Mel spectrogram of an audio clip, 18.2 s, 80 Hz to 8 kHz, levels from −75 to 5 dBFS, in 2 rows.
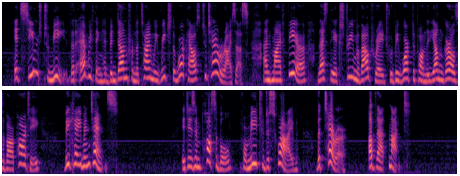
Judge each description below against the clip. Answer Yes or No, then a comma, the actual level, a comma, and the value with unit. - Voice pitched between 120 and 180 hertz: No, very high, 250 Hz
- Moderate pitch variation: No, wide, 6.5 semitones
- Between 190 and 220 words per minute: No, average, 170 wpm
